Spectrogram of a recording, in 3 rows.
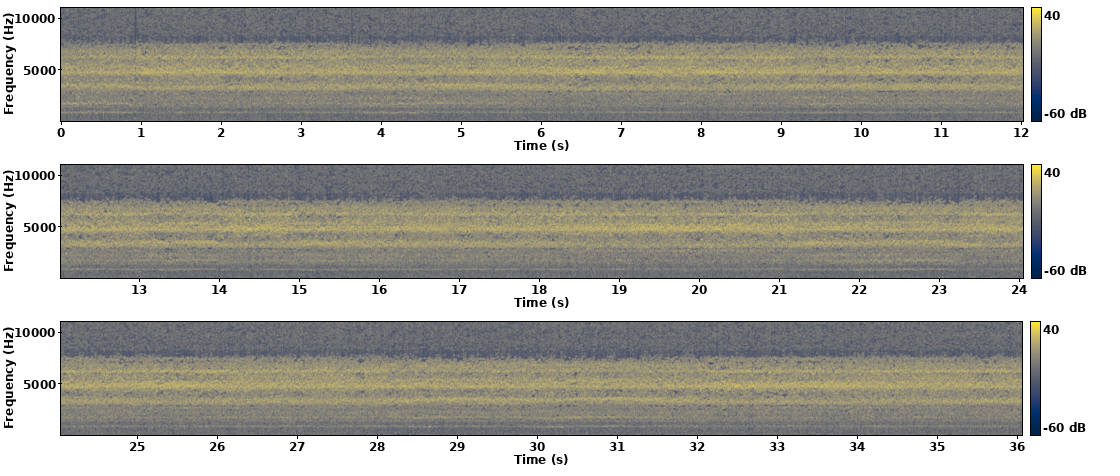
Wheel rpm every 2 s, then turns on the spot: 220, 230, 230, 230, 230, 230, 230, 220, 230, 220, 220, 220, 230, 230, 230, 230, 220, 230.
none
